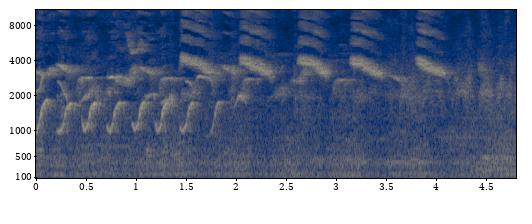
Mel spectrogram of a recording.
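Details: Chinese hwamei in a cage in Vietnam, said to sing nonstop once hung out. Quick run of repeated rising whistles, followed by loud buzzy high phrases roughly every half second.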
